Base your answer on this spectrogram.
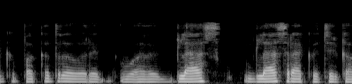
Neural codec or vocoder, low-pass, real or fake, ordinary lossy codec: codec, 16 kHz, 4.8 kbps, FACodec; 7.2 kHz; fake; MP3, 32 kbps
